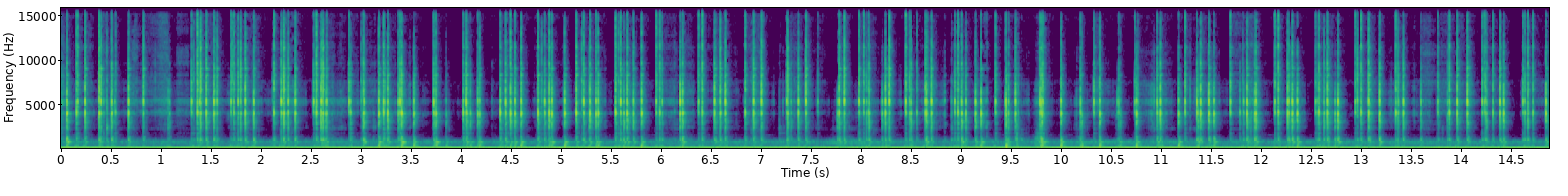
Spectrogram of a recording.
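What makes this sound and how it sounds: Long acrylic nails rapidly tap the middle section of a green, hollow plastic PVC pipe with couplings. The result is a continuous stream of short, bright, clicky taps with very little ring, over a steady low hum.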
